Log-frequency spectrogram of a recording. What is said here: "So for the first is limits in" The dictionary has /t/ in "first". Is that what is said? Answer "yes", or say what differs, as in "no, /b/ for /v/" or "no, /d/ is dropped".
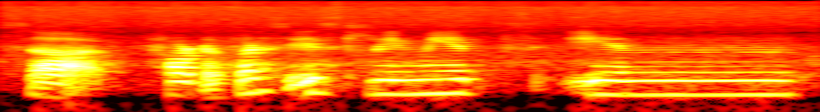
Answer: no, /t/ is dropped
